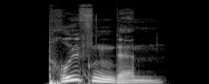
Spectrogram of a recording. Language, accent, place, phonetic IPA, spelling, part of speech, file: German, Germany, Berlin, [ˈpʁyːfn̩dəm], prüfendem, adjective, De-prüfendem.ogg
- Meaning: strong dative masculine/neuter singular of prüfend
